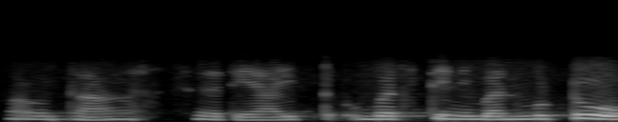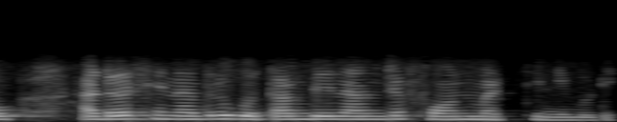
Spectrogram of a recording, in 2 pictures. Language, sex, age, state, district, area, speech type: Kannada, female, 18-30, Karnataka, Mandya, rural, conversation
